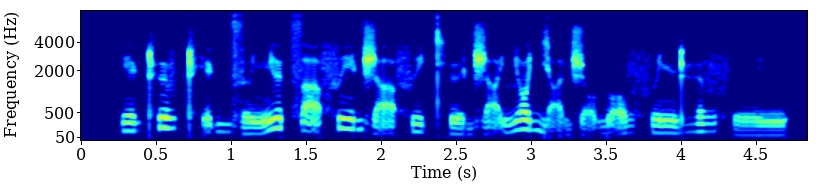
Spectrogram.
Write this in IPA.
i˧ ʈʰ ɨ˥ v ʈʰ ḭ˧ ɖ d͡z ɯ˩ ɲ ɨ˥ t͡s a̰˥ f i˥ d͡ʒ a̰˧ f i˧ cʰ ɨ˩ d͡ʒ a̰˧ ʎ ɔ˥ ɟ a̰˩ d͡ʒ ɔ̰˧ ɡ ɔ̰˧ v f ɨ˧ ɲ ɖʱ ɘ˥ v f ɯ˩ ɲ

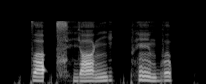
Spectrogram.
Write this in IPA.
t̪ a˦ ʔ t͡sʰ j a˧ ŋ i˦ k̚ pʰ ẽ˥˧ b ə˦ p̚

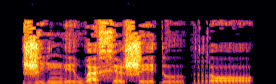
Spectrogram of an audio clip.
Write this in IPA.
ʐ i n e w a x ɛ ʂ e ɗ ʊ | r ɔ

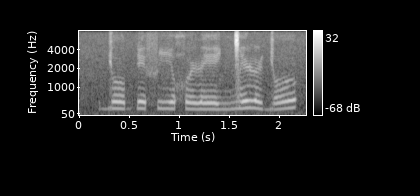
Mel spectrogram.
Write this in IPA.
ɟ oː b ɗ e f iː χʷ ɪː ɭ eː ʎ ŋ͡ǀ e ɭ ɛ ɭ ɟ oː

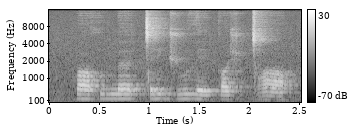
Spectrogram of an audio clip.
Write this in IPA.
p ɒ x u ŋ ɜ ǀ e d͡ʒ u ð e k ɒ ʃ ɡ͡ǀ ɒ

